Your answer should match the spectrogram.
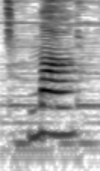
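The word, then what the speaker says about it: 妈: sound usually means mother in chinese ma also means mother but only if you say it in the first tone ma if you say it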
